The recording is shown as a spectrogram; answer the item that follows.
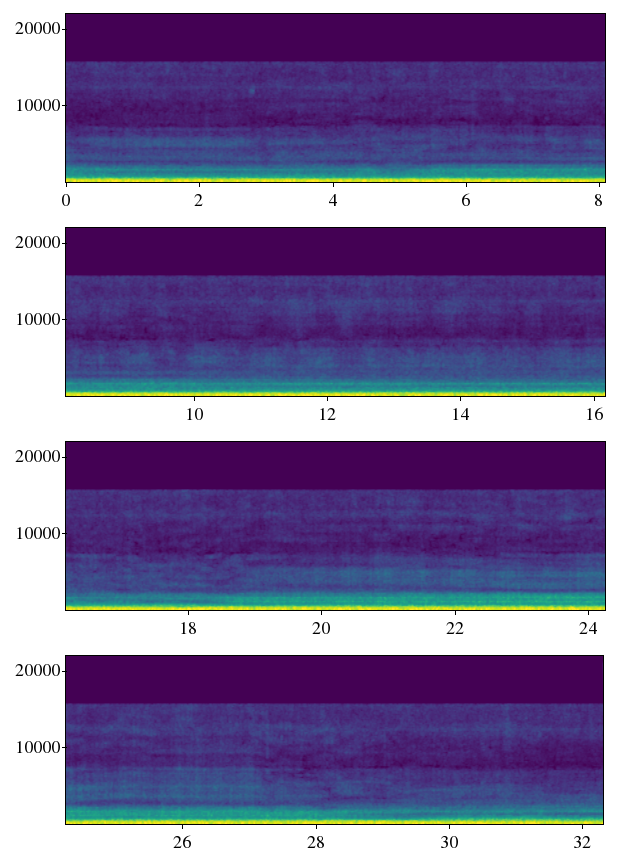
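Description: Gas burners running with a steady, unbroken rushing noise: a handheld gas torch flame heating a steel hook-knife blade, with a lit gas forge close by.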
